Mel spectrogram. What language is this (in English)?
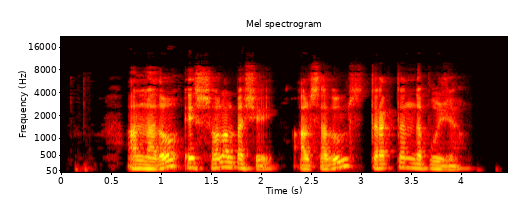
Catalan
